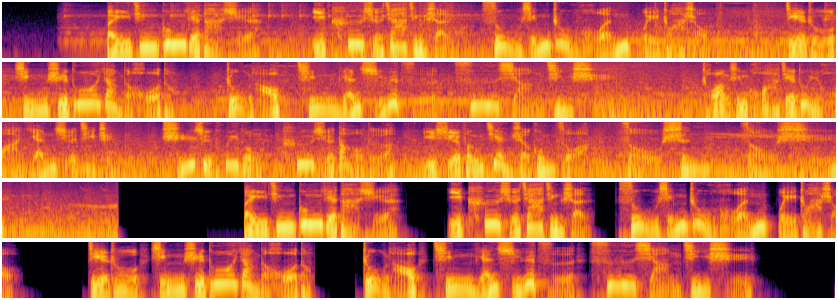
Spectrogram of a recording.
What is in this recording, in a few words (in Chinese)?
男 大学学校宣传; 北京工业大学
